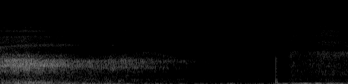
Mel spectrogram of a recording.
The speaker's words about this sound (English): And exhale completely for four.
